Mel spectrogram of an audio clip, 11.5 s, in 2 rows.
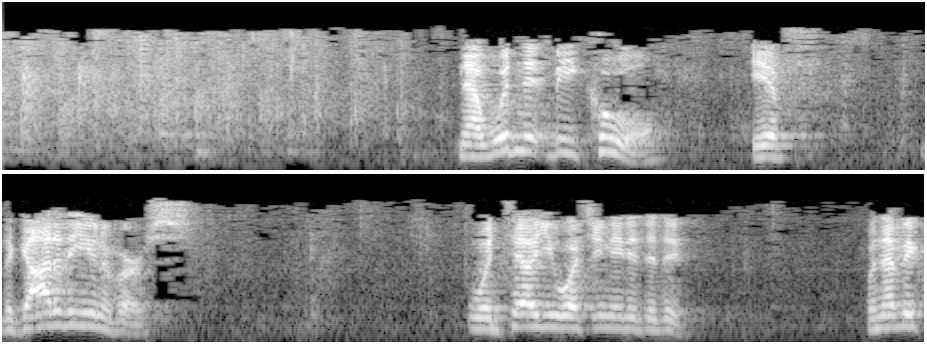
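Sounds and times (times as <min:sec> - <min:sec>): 
audience clapping: 0:00.0 - 0:02.9
speech: 0:02.8 - 0:05.2, 0:05.8 - 0:07.0, 0:08.7 - 0:10.2, 0:11.2 - 0:11.5.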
